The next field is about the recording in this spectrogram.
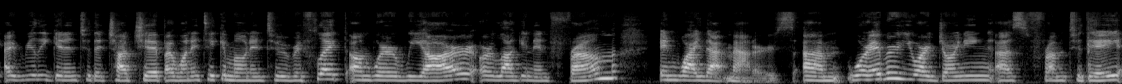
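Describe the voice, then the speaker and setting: A woman from Guatemala giving a semi-formal online presentation in an earnest, measured way with some hesitant phrasing, speaking over a video call. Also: medium pitch. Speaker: public health planning coordinator giving a presentation. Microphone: video call microphone.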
